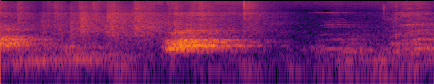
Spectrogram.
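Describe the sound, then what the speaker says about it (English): Household dogs barking excitedly indoors, a short muffled bark burst amid yips and whimpers, with a person talking over them. "the dogs are going crazy"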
